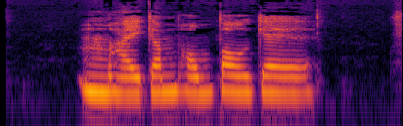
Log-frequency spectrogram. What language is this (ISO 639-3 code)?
yue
